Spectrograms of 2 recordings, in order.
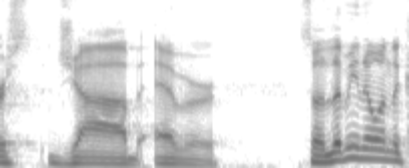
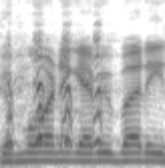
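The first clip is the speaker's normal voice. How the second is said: excited greeting; 3 semitones higher, 8 dB louder, faster than usual. Real, not acted. Restart of the greeting.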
